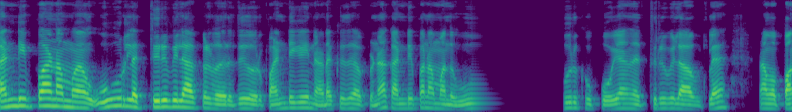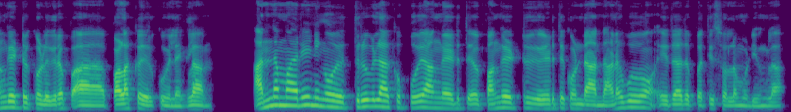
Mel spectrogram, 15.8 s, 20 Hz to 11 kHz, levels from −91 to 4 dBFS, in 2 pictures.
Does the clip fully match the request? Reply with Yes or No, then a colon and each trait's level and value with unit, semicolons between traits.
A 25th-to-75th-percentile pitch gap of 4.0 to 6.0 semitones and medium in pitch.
Yes: average, 5.0 semitones; medium, 145 Hz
